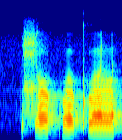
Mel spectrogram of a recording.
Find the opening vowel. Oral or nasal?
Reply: oral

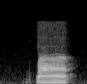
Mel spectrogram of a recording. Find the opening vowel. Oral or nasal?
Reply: nasal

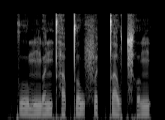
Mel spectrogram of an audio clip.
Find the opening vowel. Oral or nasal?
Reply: oral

